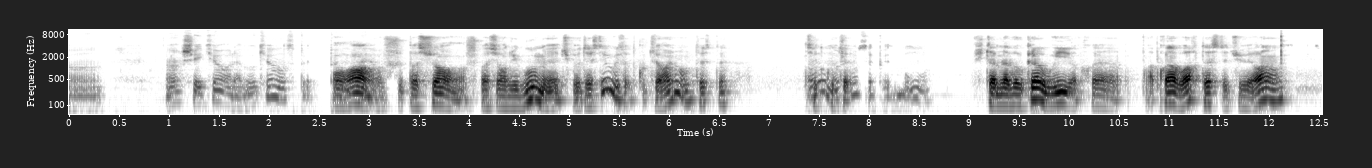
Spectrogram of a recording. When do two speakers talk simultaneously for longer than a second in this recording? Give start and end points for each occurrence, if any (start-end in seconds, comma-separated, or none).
none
